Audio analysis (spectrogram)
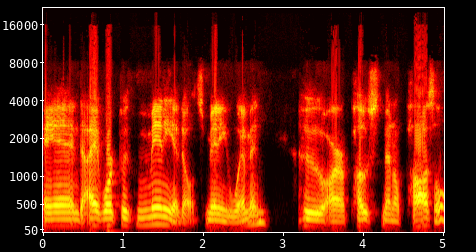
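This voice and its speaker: Recorded with a dry, close sound and no echo, a man speaks at a moderate pace with very even loudness. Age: 60s. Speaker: ADHD therapist and author. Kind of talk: podcast interview.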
